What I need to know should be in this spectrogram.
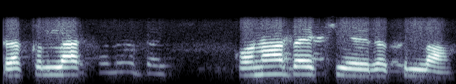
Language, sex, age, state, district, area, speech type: Maithili, female, 60+, Bihar, Araria, rural, conversation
